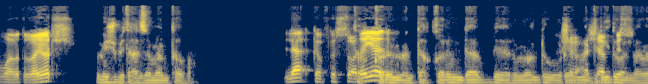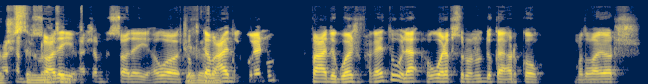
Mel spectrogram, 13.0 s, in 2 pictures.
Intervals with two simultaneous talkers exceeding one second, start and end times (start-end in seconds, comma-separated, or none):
5.6-7.3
